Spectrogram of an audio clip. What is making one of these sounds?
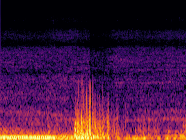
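Water splashes under the car's wheels.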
